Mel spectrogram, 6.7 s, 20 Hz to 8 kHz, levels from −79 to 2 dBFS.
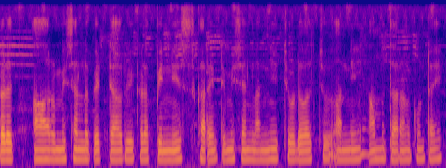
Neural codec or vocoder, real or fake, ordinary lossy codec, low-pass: none; real; none; 7.2 kHz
